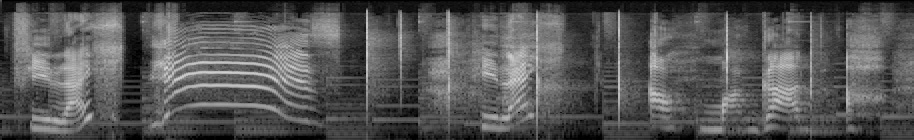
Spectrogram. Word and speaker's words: vielleicht: But when it's like an EI, you pronounce it as I. So IE is E and EI is I, not A.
